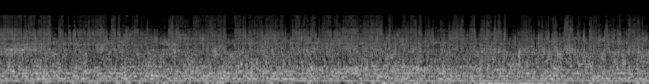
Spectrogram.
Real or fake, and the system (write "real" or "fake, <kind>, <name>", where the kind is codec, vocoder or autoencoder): fake, vocoder, BigVGAN v2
